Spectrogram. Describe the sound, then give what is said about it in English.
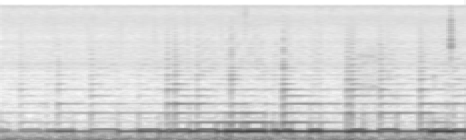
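Modal synth resonator driven by a bit collider gives a steady, buzzy, mid-low drone. Its pitch holds fairly constant, with small wobbles and flickering upper overtones throughout, and it plays alone at moderate loudness. “so as you know, I've got the bit collider plugged into the resonator of the modal synth, and normally it sounds like this.”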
